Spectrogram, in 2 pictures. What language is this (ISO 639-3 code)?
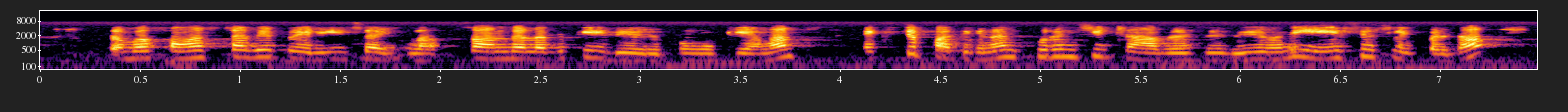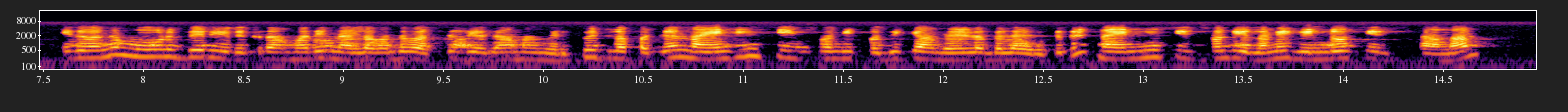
tam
